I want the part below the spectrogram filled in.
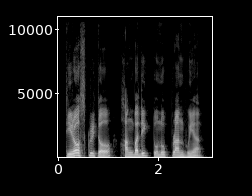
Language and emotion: Assamese, neutral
